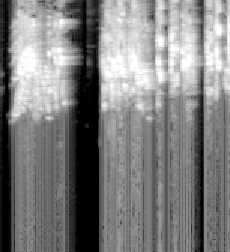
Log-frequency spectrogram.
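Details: Budgerigar from Australia with one long rasping warble, then a run of grating chatter ending in short clipped chirps.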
